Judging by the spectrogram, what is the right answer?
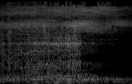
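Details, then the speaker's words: Lionel No. 60 Lionelville Trolley motor after repair (broken field wires fixed), shell off, running in reverse: soft, steady high whirr with no grinding or rattle; owner notes noisy ones are usually unoiled or missing a little ball. "it sounds really good I know i' I've heard a lot of these that sound really noisy and I think it's just people that don't know how to oil them or people that have lost a little ball that's on the t"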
